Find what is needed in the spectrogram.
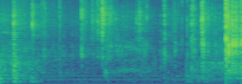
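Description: A short laugh, then faint scattered clicks and taps as the shrink-wrapped hockey card boxes and box cutters are handled on a glass table.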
